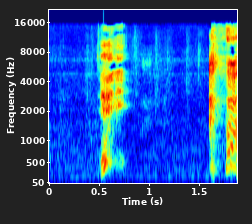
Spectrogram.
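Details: Two abrupt, short gulping hiccups about a second apart in a quiet room; the caption says the mother has hiccups and a child laughs, while a speaker says the baby got the hiccups.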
